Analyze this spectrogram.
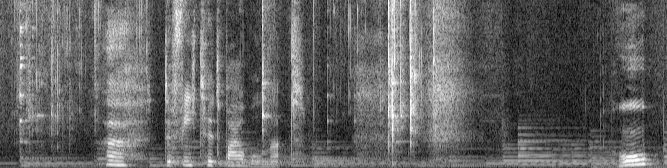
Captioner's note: sighs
